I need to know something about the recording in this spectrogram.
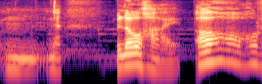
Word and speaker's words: Blåhaj: And I've managed to realize exactly that if you say it in English as blow high, like you just blow some air up high, then you say it correctly.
